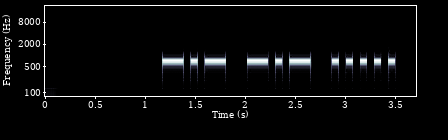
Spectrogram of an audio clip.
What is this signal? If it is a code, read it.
Morse code, heard as a keyed tone, about 17 wpm, 700 Hz. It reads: KK5
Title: USA Call Sign Prefixes - Repeated 2x - 17wpm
